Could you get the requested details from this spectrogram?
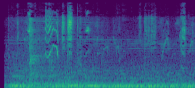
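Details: Lutino budgerigar giving its mating call: quick high chirps and looping warbled notes, with a low steady hum underneath.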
